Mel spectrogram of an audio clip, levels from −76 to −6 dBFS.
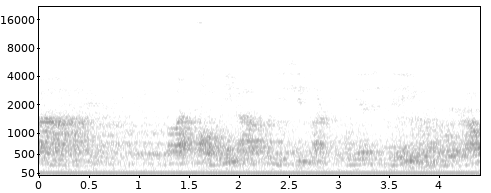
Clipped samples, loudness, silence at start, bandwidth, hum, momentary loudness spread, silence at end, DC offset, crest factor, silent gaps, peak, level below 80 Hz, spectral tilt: under 0.1%; -54 LUFS; 0 s; 17 kHz; none; 6 LU; 0 s; under 0.1%; 16 dB; none; -36 dBFS; -60 dBFS; -4.5 dB/octave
